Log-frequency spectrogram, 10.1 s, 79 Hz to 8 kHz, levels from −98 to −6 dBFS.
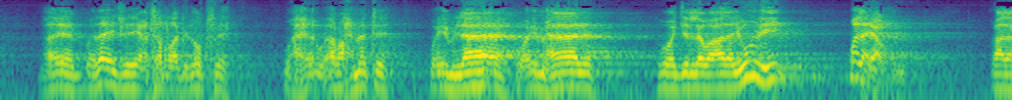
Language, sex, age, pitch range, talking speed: Arabic, male, 60-79, 120-145 Hz, 90 wpm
